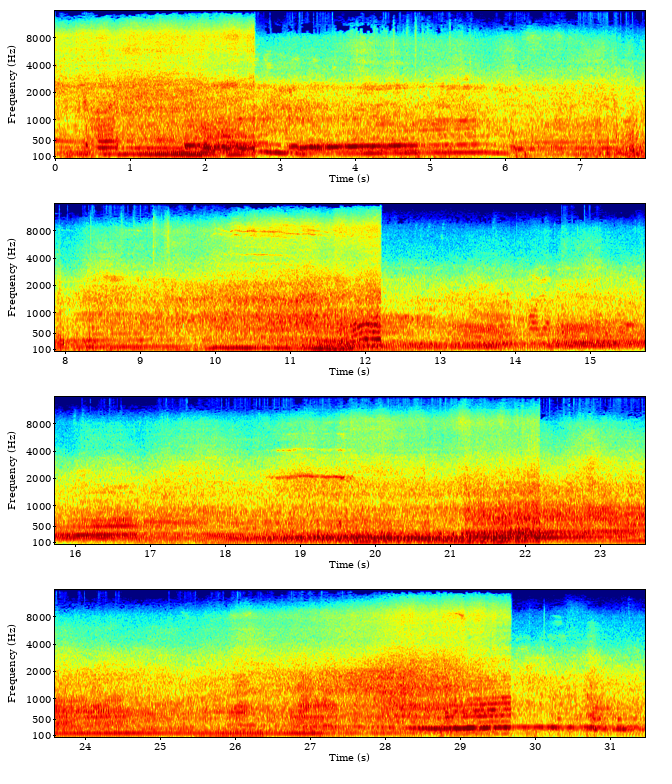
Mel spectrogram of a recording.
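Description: Rally cars driving past one after another at speed, their engines revving up and falling back through gear changes. It comes in several short clips with abrupt cuts between cars.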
